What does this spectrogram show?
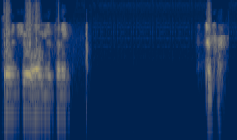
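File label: Sheriff West County, scanner audio trunk; MCSO - WEST Sheriff-WestCnty; ThompsonPeakScot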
